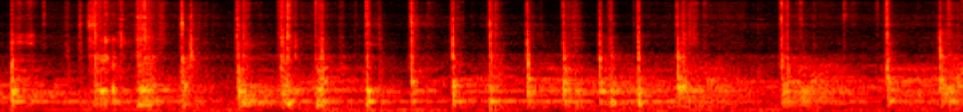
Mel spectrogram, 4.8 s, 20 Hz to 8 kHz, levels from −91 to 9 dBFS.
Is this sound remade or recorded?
remade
